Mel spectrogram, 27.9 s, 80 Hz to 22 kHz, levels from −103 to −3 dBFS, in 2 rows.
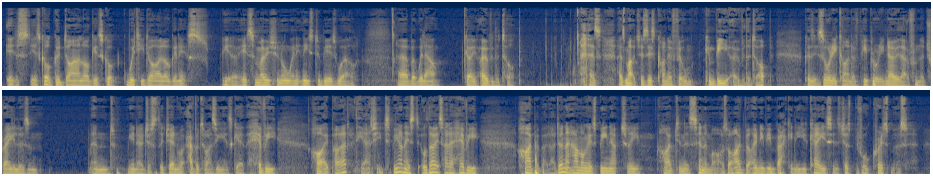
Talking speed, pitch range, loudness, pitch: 230 wpm, 100-120 Hz, -24 LUFS, 110 Hz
